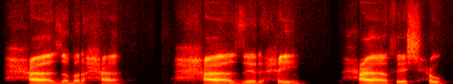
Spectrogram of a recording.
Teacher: লম্বা হা এ গলায় শোঁ আওয়াজ হয়, অর্থাৎ গলায় প্রথমে হা উচ্চারণের আগে একটু হালকা শোঁ আওয়াজ হবে, এরপর হা উচ্চারণ হবে।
